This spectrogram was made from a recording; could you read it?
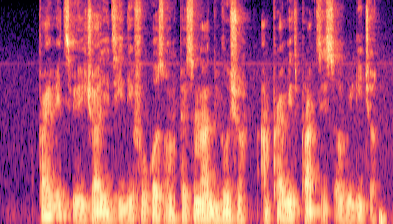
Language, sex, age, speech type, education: Nigerian Pidgin, male, 15-29, spontaneous, tertiary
